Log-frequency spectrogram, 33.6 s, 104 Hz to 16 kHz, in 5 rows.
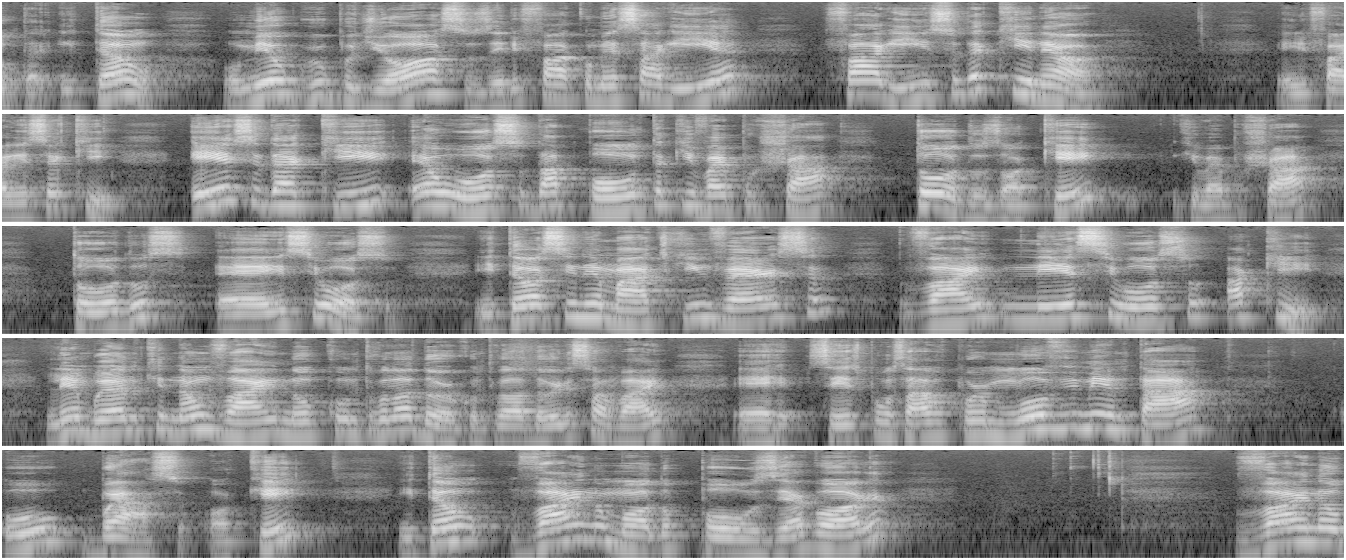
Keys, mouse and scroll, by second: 2.6 click, 2.6 d, 7.6-8.1 d, 8.1 click, 10.5-11.2 d, 11.2 right click, 18.8 right click, 25.9 middle click, 31.4 click, 32.5 click.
